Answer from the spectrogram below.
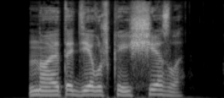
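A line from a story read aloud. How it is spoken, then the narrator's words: Cold, curt. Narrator (Russian): холодно отрезал он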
